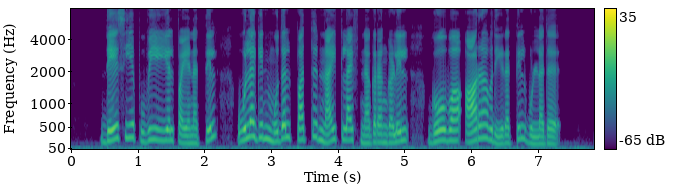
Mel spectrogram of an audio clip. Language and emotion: Tamil, neutral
